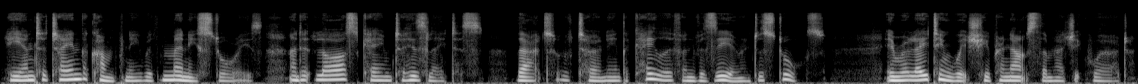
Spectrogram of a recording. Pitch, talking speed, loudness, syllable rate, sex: 185 Hz, 155 wpm, -18 LUFS, 4.8 syllables/s, female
